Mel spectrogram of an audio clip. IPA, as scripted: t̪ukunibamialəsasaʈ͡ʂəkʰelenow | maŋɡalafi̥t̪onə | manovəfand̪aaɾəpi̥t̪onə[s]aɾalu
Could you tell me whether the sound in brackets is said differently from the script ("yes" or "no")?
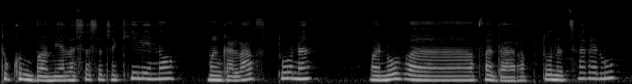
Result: yes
